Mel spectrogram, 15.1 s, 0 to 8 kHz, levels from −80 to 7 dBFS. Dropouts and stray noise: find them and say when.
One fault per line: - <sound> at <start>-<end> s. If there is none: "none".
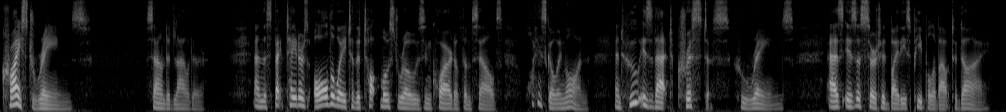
none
